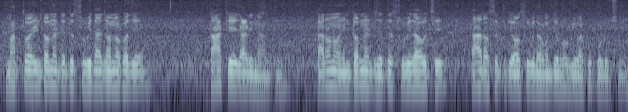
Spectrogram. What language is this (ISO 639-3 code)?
ori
